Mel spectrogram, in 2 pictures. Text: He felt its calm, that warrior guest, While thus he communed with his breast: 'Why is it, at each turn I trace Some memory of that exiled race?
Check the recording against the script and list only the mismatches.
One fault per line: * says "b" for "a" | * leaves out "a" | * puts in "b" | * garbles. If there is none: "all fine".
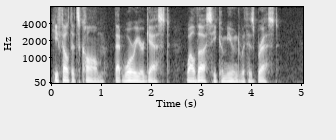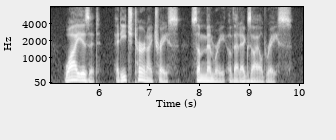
all fine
